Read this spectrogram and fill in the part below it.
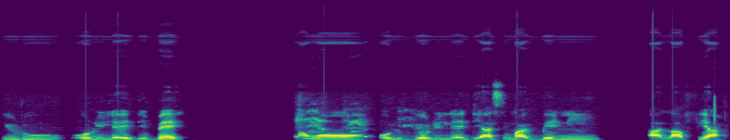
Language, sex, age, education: Yoruba, female, 30-45, tertiary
